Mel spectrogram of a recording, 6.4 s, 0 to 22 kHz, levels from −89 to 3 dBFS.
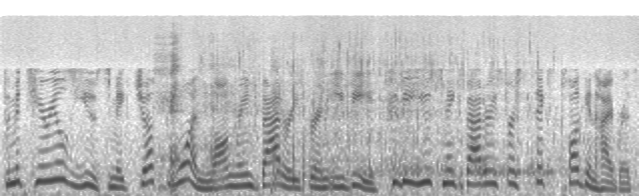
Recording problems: high frequencies cut off; noticeable; nothing above 5 kHz
hiss; noticeable; throughout; 10 dB below the speech

